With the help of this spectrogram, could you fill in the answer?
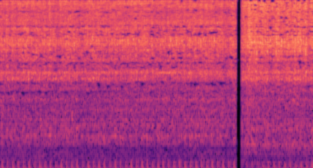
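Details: Automatic scooter after its used CVT rollers were cleaned and reinstalled and the variator nut fully tightened: steady, even single-cylinder idle with no knocks, rattles or slipping; normal idle.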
